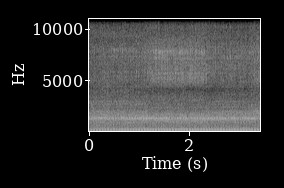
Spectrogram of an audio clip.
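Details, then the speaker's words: Homemade mini tractor with a 6.5 hp Harbor Freight Lifan single-cylinder engine, said by the seller not to run, first start, off choke: crisp, even putter at steady speed with no misses or knocks; healthy. "Whoa! It sounds good! Sounds really good. It's off choke."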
